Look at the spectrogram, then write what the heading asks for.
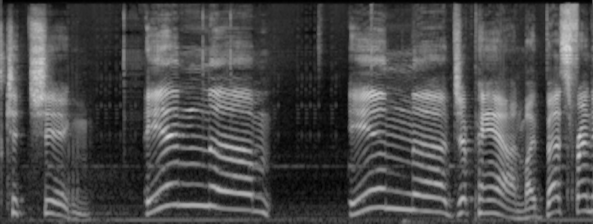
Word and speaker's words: Keqing: It was Keqing, by the way, is how you're meant to pronounce it. Keqing. Keqing, I think it is. I don't have the tonality correctly, but yeah.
